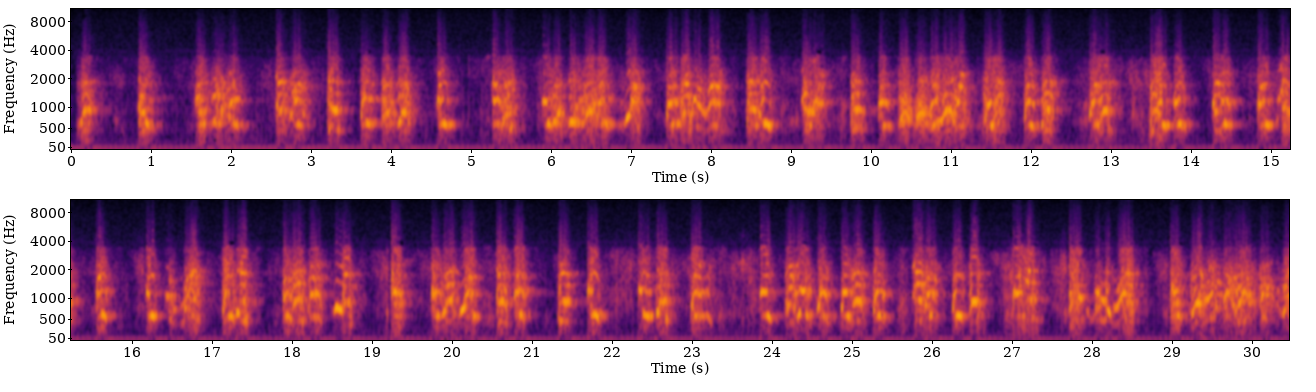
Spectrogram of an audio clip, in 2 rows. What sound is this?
Two hounds barking for about 30 seconds. Recorded on a Sony ICD-85 with an Optimus 33-3013 microphone. Recorded indoors in a room with cement floor which adds a teeny tiny bit of echo.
